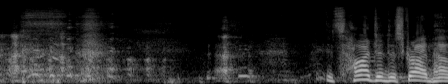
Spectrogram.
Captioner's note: laughter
